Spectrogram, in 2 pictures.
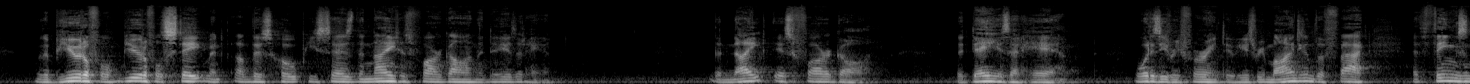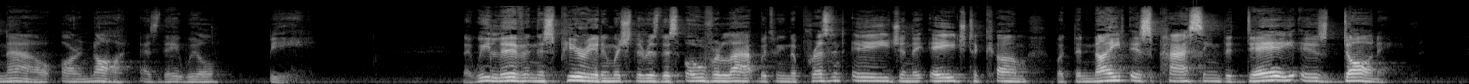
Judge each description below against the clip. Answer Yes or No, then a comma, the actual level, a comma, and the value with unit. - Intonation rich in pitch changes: No, average, 3.8 semitones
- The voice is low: Yes, low, 125 Hz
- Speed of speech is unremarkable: Yes, average, 165 wpm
